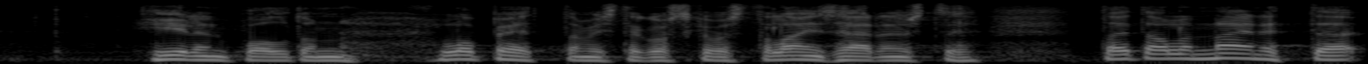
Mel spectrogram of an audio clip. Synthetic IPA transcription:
hiːlenpolt̪onlopet̪ːɑmist̪ɑkoskeʋɑst̪ɑlɑinsæːɾænːøst̪æt̪ɑit̪ɑːolːɑnnæinet̪ːæ

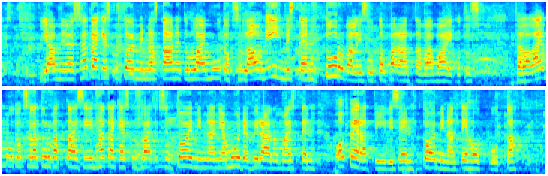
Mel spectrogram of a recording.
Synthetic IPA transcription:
jɑmyøshæt̪ækeskust̪oiminːɑst̪ɑɑnːet̪unlɑimmuːt̪oksilːɑonihmist̪ent̪urʋɑlːˑisuːt̪ːɑpɑɾɑnt̪ɑʋɑʋɑjkut̪us | t̪ælːælɑimːuːt̪oksilːɑt̪urʋɑt̪ːɑisiːnɦæt̪ækeskuslɑit̪oksent̪o̞iminːɑnjɑmuideʋʋirɑnomɑist̪en | ʔopeɾɑt̪iːʋisent̪oiminːɑnt̪eɦokːuːt̪ːɑ

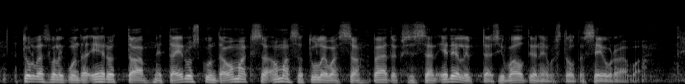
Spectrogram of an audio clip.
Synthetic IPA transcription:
t̪ulʋesʋɑliokunt̪ɑe̞hdot̪ːɑːe̞t̪ːæe̞duskunt̪ɑomɑksːɑʔomɑsːɑt̪ule̞ʋɑsːɑpæːt̪øksesːæːnʔe̞de̞lːyt̪ːæysiʋɑlt̪io̞ne̞wʋost̪o̞lt̪ɑse̞wrɑ̰ːʋɑ̰ː

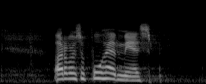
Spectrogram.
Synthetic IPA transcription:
ʔɑrʋojsopuɦemːies

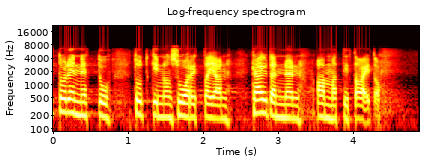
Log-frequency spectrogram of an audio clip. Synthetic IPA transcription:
t̪o̞de̞nːe̞t̪ːut̪ut̪kinːonsuoɾit̪ːɑjɑn | kæyt̪ænːønɑmːɑt̪ːit̪ɑjt̪o

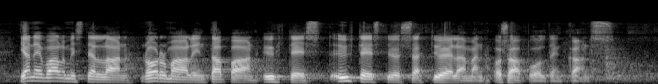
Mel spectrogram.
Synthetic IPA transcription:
jɑneʋɑlmist̪elːɑːnnormɑːlint̪ɑpɑːnyht̪eisyht̪eist̪yøsːæt̪yøelæmæno̰sɑpuolt̪eŋkɑ̰nsːɑ̥

